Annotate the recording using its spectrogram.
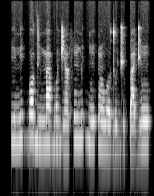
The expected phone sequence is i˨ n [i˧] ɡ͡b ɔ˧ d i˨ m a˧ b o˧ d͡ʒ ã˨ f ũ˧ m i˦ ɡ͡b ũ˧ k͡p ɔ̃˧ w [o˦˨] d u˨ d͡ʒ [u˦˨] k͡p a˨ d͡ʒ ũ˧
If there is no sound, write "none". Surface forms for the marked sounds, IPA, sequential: i˧, o˨, u˨

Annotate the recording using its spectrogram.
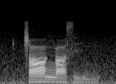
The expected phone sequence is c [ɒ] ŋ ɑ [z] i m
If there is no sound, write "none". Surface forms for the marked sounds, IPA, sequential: ɑ, z

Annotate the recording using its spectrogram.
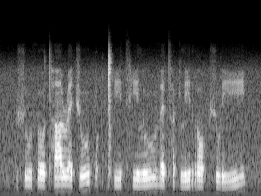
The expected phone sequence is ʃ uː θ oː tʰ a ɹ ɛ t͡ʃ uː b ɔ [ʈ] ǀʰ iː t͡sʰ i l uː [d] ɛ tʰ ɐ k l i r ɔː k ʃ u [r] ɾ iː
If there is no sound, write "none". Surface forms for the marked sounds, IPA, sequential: k, ð, none

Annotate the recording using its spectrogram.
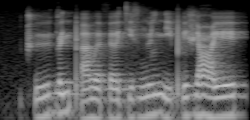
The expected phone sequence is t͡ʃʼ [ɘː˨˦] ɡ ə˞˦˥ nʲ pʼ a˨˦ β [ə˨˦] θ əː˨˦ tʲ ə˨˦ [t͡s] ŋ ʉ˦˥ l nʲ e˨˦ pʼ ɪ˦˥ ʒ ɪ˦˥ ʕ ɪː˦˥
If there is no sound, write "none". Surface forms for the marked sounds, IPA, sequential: ʉː˨˦, ə˨˦, z

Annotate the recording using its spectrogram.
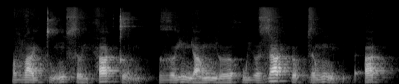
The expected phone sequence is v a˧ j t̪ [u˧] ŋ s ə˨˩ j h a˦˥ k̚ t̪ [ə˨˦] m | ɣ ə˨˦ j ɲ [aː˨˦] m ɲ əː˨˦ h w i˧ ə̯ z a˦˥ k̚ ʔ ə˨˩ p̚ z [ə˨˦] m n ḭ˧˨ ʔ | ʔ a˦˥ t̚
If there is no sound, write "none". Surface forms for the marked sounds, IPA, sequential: ṵ˧˥, ə˧˩˨, a˨˦, ə˨˦

